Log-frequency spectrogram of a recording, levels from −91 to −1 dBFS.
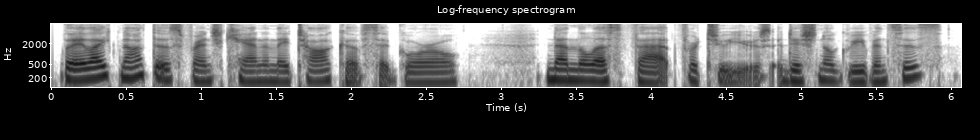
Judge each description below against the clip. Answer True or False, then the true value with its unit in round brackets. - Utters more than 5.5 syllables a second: False (5.4 syllables/s)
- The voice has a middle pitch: True (170 Hz)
